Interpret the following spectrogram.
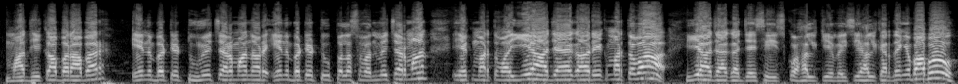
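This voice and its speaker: A man's voice: sits high, fairly even intonation, normal speed, few pauses, pushed and bright, clear, resonant tone, no echo. A man with a Bihari accent teaching math to a class in a classroom, chatty and joking, sometimes scolding students. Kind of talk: classroom lesson.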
